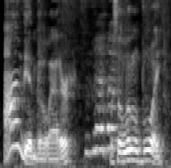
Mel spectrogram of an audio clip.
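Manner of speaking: usual speaking voice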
